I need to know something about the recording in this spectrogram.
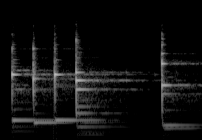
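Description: Phone ringtone playing a short melody of bright, quickly fading chime notes: four quick notes, then one more after a short pause. It signals an incoming call.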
